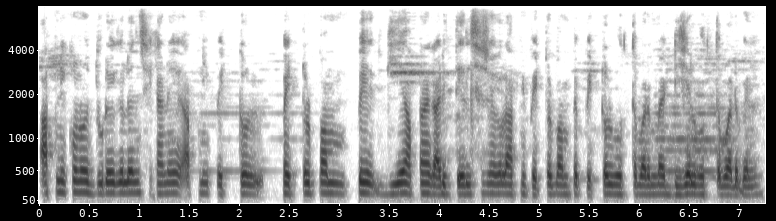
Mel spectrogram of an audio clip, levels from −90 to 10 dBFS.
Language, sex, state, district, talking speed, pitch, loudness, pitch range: Bengali, male, West Bengal, North 24 Parganas, 230 wpm, 150 Hz, -17 LUFS, 140-155 Hz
